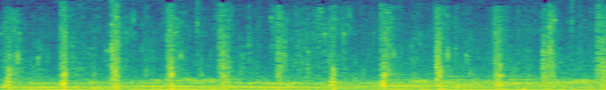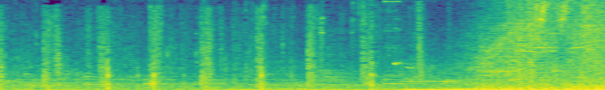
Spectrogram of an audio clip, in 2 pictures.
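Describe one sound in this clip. Running footsteps patter on stone paving.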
